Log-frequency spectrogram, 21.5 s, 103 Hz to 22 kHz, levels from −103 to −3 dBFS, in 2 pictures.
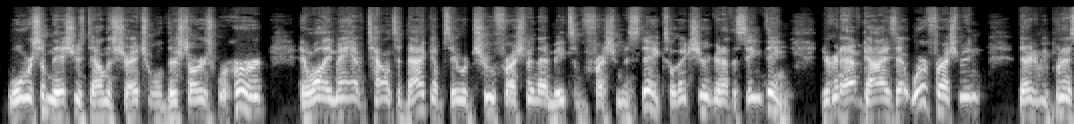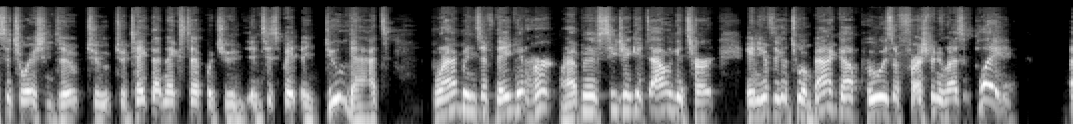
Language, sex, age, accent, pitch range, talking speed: English, male, 30-49, American, 135-215 Hz, 280 wpm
